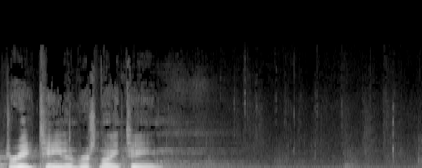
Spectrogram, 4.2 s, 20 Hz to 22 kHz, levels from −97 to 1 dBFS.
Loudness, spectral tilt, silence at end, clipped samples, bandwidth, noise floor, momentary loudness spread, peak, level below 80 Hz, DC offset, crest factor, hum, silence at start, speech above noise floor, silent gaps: -18 LUFS; -6 dB/octave; 2.6 s; under 0.1%; 11.5 kHz; -59 dBFS; 12 LU; 0 dBFS; -70 dBFS; under 0.1%; 20 dB; none; 0 s; 41 dB; none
